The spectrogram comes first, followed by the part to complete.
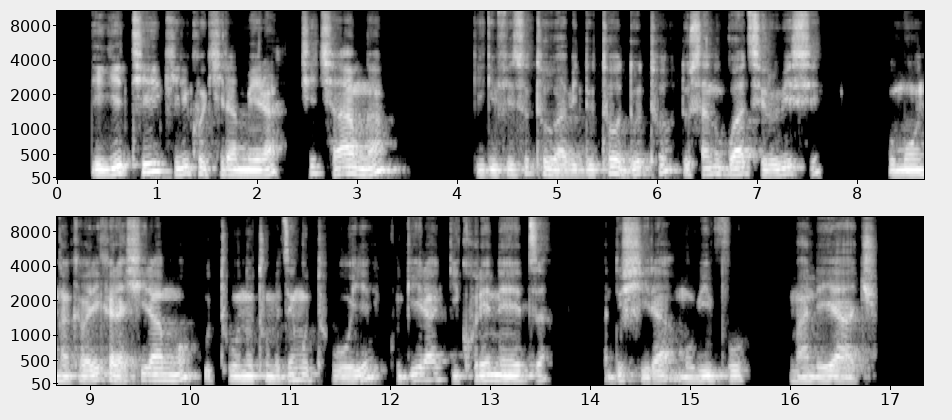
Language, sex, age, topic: Rundi, male, 18-24, agriculture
